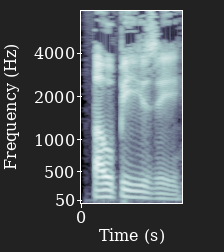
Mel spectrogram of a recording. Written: Paupisi

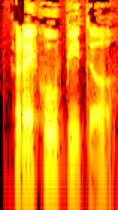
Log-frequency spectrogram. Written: Recupito

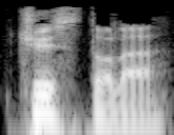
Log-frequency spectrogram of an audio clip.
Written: cestola

